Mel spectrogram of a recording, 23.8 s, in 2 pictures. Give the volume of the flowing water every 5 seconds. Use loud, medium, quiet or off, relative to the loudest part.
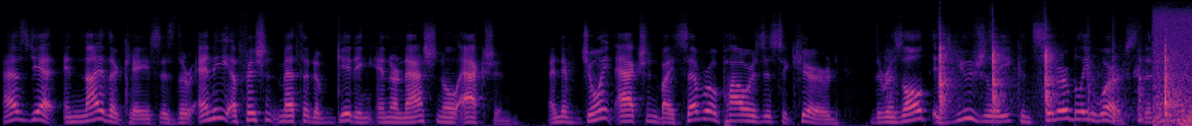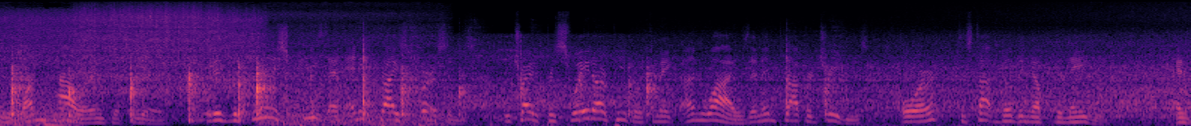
off, off, loud, medium, loud.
